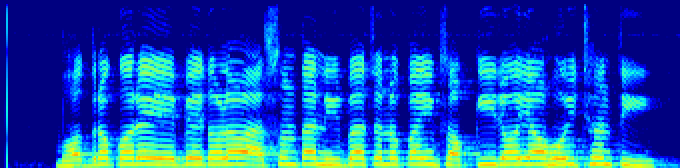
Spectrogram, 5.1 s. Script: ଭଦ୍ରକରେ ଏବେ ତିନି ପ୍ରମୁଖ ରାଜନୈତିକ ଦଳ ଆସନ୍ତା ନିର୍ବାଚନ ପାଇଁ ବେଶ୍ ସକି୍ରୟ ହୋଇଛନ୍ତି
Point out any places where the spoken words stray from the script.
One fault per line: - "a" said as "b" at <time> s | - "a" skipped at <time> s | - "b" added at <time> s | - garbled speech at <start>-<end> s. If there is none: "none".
- "ତିନି ପ୍ରମୁଖ ରାଜନୈତିକ" skipped at 1.5 s
- "ବେଶ୍" skipped at 3.3 s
